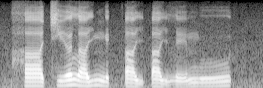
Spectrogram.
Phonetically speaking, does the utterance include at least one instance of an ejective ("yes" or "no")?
no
